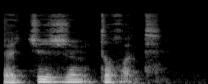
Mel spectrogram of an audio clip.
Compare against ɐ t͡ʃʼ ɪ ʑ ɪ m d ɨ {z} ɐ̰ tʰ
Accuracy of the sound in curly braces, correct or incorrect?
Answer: incorrect: ʁ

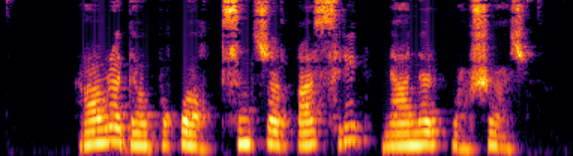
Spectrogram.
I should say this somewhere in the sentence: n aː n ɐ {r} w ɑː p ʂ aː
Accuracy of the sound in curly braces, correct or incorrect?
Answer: correct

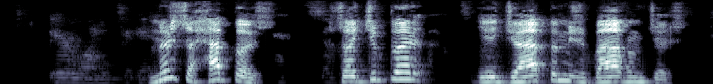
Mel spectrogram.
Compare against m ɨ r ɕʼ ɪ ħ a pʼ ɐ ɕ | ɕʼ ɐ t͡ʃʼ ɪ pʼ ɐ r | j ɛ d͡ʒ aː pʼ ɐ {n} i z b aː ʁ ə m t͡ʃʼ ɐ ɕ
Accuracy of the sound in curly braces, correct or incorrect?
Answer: incorrect: m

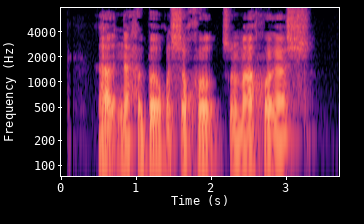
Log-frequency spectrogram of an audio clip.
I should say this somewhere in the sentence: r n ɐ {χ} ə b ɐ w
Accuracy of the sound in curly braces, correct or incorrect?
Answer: incorrect: ħ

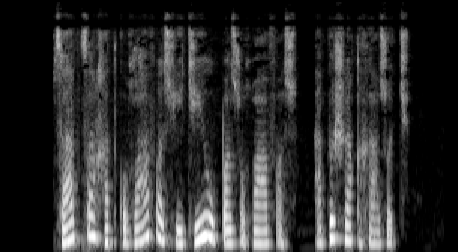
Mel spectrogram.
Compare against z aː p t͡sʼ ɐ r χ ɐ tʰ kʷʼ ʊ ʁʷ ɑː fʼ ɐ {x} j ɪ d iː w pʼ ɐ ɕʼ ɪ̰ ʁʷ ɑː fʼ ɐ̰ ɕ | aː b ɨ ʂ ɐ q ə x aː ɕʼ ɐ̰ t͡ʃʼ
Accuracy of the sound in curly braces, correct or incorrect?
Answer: incorrect: ɕ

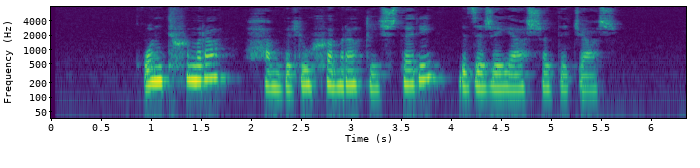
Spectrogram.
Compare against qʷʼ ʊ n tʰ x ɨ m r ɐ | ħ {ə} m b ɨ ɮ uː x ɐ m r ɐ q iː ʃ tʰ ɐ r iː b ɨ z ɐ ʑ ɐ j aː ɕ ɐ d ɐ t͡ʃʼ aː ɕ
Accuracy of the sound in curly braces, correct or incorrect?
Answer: incorrect: a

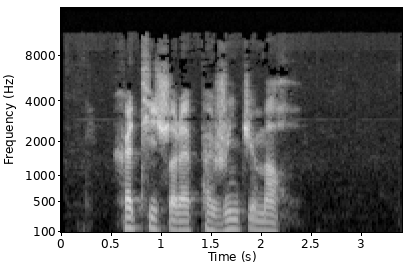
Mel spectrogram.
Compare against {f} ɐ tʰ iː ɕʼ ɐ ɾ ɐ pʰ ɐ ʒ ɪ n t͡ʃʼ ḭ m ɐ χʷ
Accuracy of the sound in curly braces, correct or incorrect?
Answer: incorrect: x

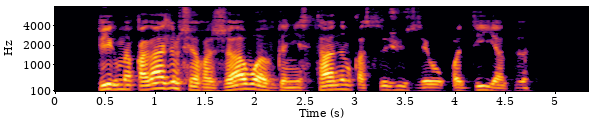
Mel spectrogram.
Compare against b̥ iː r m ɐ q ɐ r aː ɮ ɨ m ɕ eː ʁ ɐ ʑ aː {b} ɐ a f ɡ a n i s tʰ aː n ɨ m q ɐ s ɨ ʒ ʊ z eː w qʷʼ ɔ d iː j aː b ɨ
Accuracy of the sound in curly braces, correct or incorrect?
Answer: incorrect: w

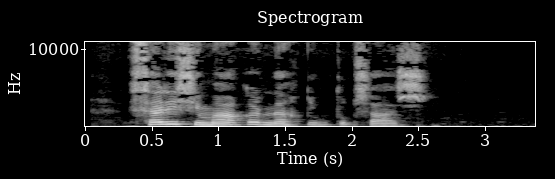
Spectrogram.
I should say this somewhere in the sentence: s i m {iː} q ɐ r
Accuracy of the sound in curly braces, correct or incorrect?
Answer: incorrect: aː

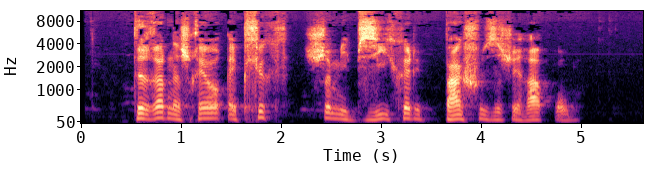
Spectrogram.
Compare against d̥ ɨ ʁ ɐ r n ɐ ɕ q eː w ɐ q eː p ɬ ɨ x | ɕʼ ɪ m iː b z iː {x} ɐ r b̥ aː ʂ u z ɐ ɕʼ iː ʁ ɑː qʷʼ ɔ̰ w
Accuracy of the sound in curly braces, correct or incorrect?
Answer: correct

